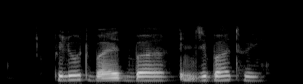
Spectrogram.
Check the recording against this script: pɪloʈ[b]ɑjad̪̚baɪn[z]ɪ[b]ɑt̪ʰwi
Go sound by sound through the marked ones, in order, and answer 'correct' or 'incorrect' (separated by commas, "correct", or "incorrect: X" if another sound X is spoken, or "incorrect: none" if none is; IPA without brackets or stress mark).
correct, correct, correct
